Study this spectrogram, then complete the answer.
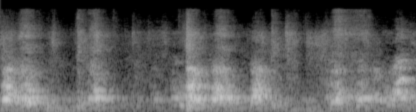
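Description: A dog pants heavily close by.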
